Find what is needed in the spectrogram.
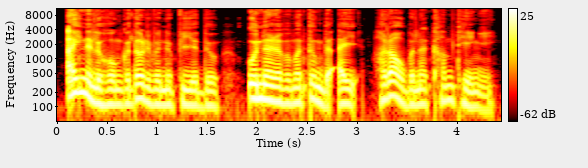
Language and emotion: Manipuri, happy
